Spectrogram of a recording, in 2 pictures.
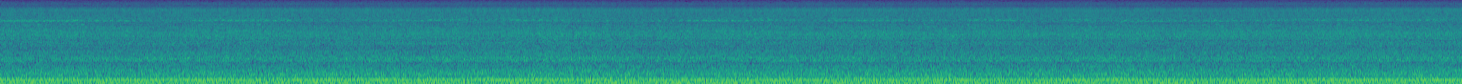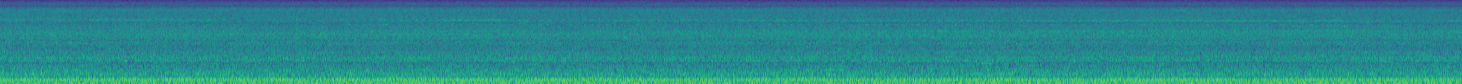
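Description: Helicopter in flight: a steady, loud drone of rotor and engine with a strong low hum and a faint high whine, unchanging throughout.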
